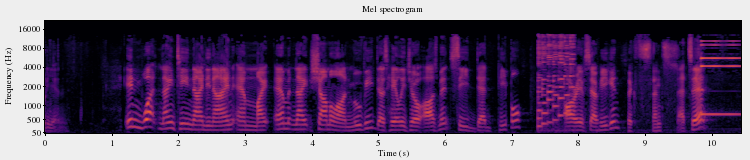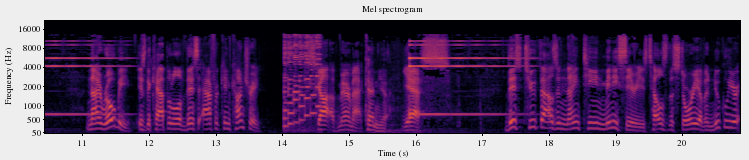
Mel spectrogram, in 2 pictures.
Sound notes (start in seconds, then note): 7.5 player buzzer; 9.8 ding; 13.2 player buzzer; 15.9 ding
